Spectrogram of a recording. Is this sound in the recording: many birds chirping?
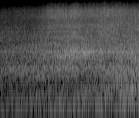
no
